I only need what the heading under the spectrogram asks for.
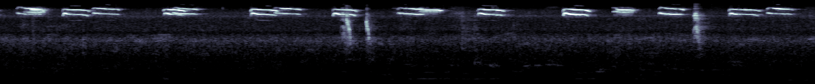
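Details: Three rescued baby northern mockingbirds, raised in rehabilitation for later release, give about a dozen thin, very high, squeaky doubled notes, each under half a second, in an uneven steady series.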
